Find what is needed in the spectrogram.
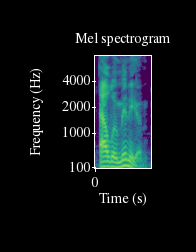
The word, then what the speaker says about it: aluminium: The shortage of aluminum for the Germans in the Second World War, or as the Brits say, aluminium, the shortage meant that the Germans in the Second World War, their supply chain was so affected.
